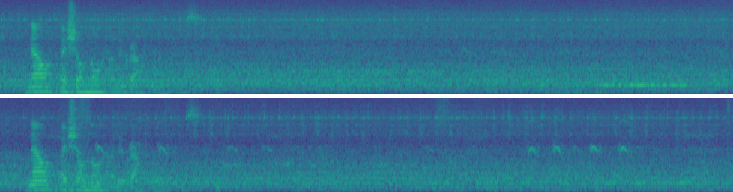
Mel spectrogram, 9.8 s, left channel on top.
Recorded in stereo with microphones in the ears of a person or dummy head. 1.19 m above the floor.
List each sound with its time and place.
0.3 s a man speaking: 50° left (ahead or behind), 2 m; by 2.7 s 45° left (ahead or behind), 3.5 m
